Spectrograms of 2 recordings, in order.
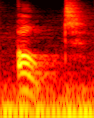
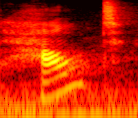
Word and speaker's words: haute: And next word is oat. I'm pretty sure most of you have already seen this word. Pronunciation is not hout, is not hot, is oat.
